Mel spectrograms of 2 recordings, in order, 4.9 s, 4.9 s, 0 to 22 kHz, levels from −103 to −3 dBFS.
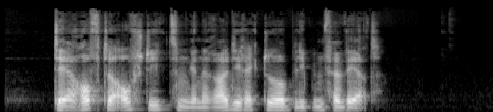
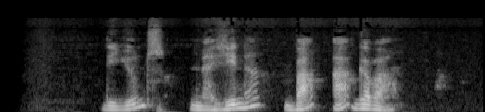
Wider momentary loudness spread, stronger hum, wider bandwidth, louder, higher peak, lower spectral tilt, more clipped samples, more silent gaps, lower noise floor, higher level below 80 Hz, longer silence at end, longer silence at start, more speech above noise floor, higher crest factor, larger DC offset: about the same, 12 LU vs 10 LU; neither; first, 14.5 kHz vs 11.5 kHz; first, -21 LUFS vs -33 LUFS; first, -2 dBFS vs -12 dBFS; second, -5 dB/octave vs -6.5 dB/octave; neither; neither; first, -84 dBFS vs -75 dBFS; second, -68 dBFS vs -62 dBFS; first, 1.2 s vs 0.9 s; second, 0.55 s vs 1.05 s; first, 63 dB vs 43 dB; about the same, 20 dB vs 22 dB; neither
